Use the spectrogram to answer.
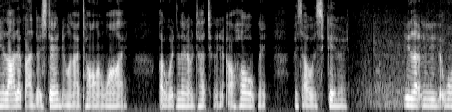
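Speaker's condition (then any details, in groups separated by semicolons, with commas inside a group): Cerebral palsy; mild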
